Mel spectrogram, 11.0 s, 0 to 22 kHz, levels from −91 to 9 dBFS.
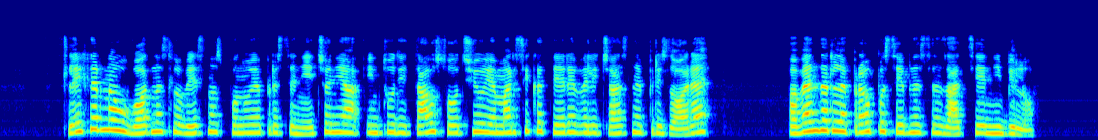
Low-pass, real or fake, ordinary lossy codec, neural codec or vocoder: none; real; none; none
